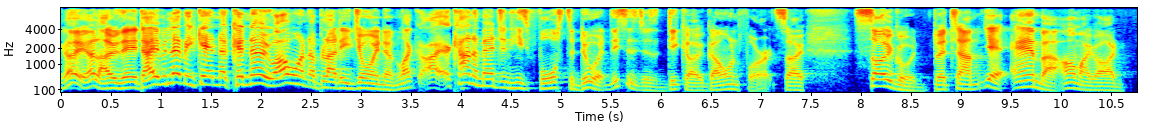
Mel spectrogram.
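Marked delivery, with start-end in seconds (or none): 0.0-3.4 eager, gung-ho voice, pitched up and raised. Imagining how the idea of joining the canoe came up: imitating Dicko. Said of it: "Here's Dicko on a fucking canoe going".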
